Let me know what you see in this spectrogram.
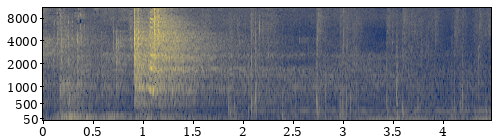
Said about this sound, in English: slowly opened the door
